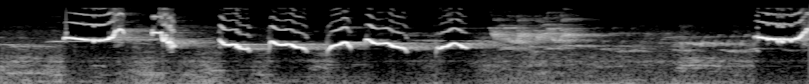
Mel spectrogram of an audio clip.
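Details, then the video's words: Oriental magpie-robin singing with beak wide open, a hot, sharp volley of looping whistled notes about four per second, a brief hissing rasp midway, then another bright rising whistle. "KICAUAN KACER BUKA PARUH LEBAR TEMBAKAN PEDAS"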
